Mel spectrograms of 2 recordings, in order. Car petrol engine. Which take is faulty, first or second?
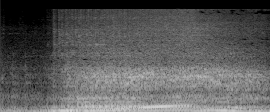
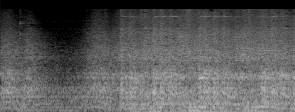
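second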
